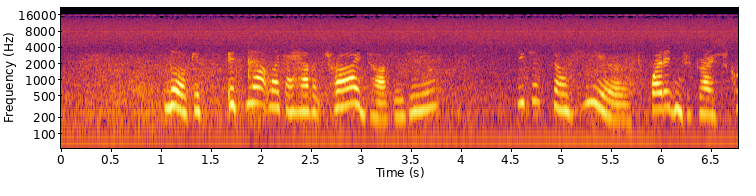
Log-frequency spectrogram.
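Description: A young woman speaks eagerly, close by.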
